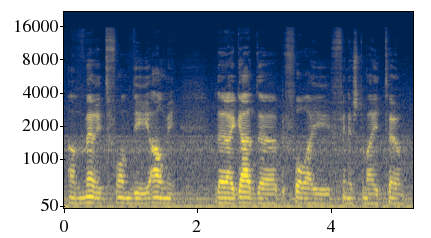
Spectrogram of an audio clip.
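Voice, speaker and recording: There is audible room echo as a man with an Israeli accent talks at a fairly slow pace and a fairly low pitch. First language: Hebrew. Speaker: YouTube commentator. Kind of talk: live stream Q&A. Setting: live stream from home. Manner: halting.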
